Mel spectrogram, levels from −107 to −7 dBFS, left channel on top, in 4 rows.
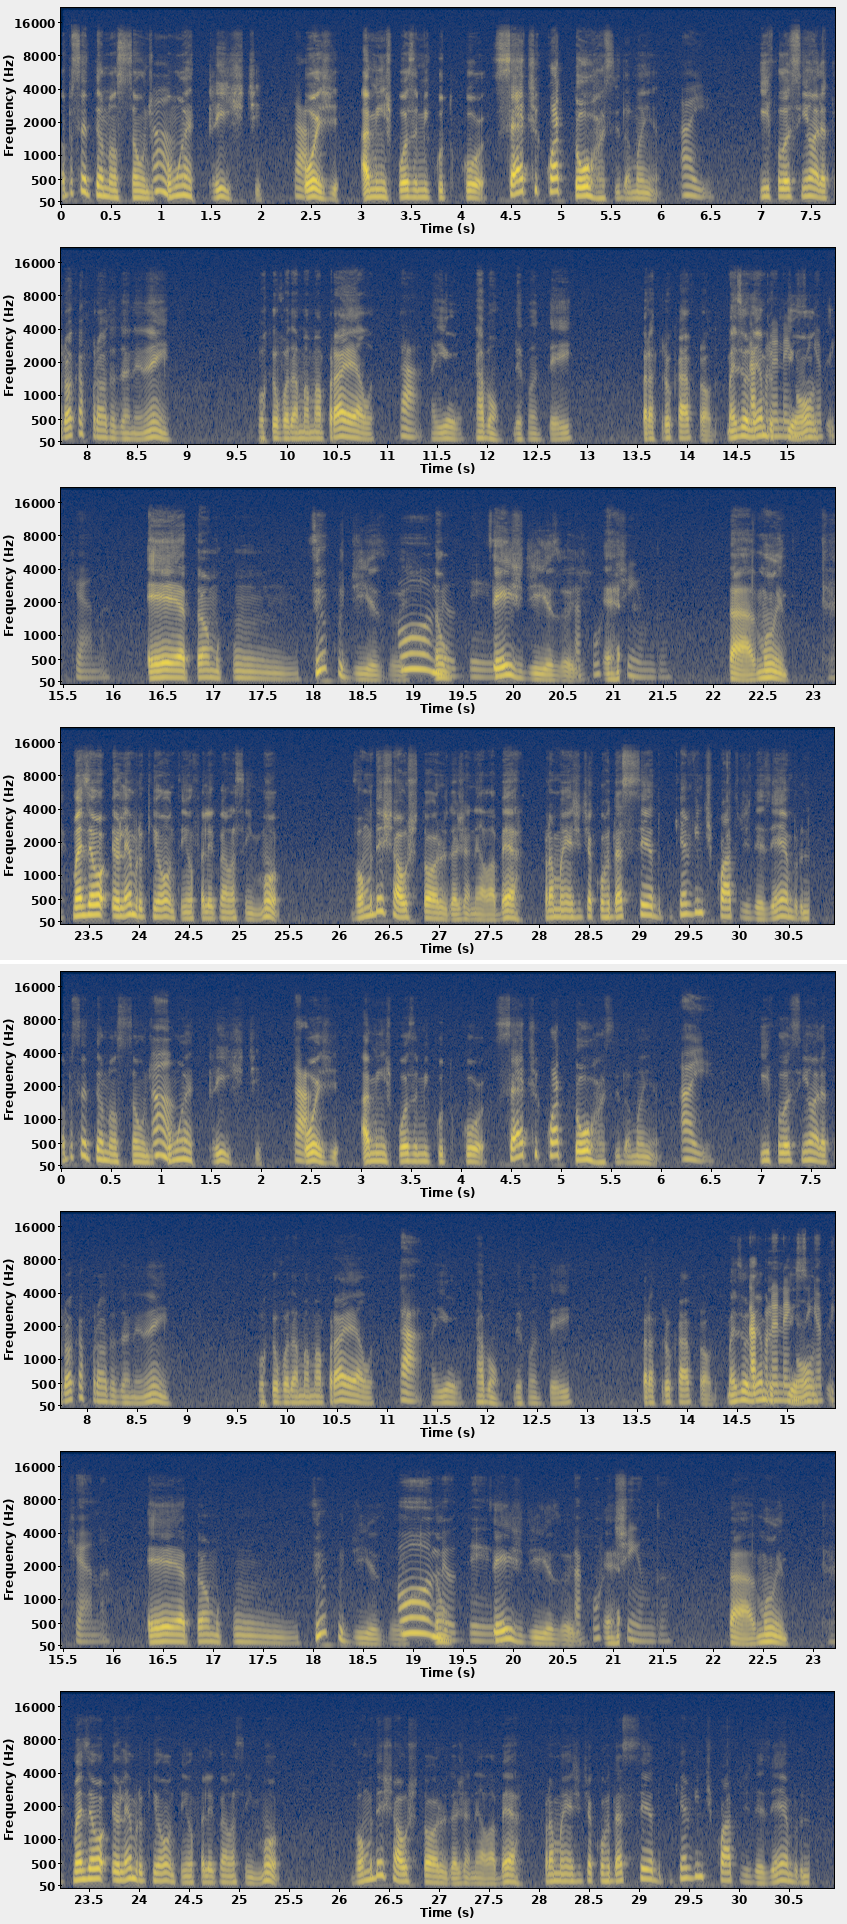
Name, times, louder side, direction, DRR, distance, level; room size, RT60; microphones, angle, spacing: voice 1, 0.0-2.0 2.4-3.7 4.0-6.0 7.0-8.8 9.8-10.9 11.4-12.8 13.6-15.3 16.3-18.9 19.2-19.4 19.8-21.1 22.2-22.7 23.2-25.4 26.1-27.8 28.1-30.7, left 2 dB, 85° left, 2.4 m, -26 dB
voice 2, 6.2-6.5 11.1-11.3 14.6-15.4 15.6-16.0 18.8-19.8 20.8-21.6, right 2 dB, 45° right, 2.3 m, -29 dB
open air
head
